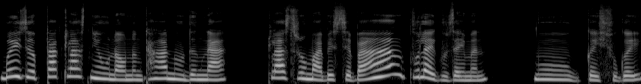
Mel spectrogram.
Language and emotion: Bodo, disgusted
